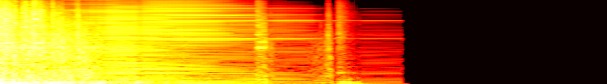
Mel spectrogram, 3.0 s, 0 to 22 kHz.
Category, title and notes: Sound effects > Other
Sound Design Elements Impact SFX PS 104.
rumble, cinematic, sfx, shockwave, hit, game, transient, heavy, crash, strike, power, sound, smash, audio, design, sharp, force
